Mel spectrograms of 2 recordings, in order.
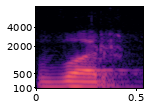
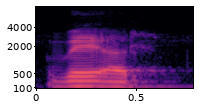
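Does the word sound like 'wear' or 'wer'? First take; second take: wer; wear. First: The vowel is a short 'er' sound. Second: The vowel is a long 'air' sound. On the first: The speaker calls it right. "इसका pronunciation वर है" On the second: The speaker calls it wrong. "वेयर ऐसा pronunciation नहीं है"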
